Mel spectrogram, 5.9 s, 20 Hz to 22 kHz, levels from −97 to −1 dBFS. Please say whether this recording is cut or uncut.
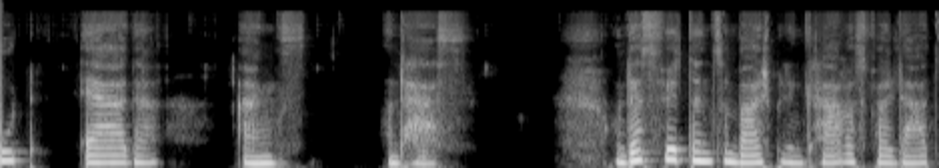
uncut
